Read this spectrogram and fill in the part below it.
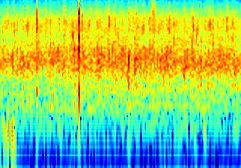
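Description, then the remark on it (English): Steady audience applause, a dense patter of many hands clapping at an even level, with a few sharper, louder claps standing out from the wash. No one speaks. “I love, yeah, you could clap for that.”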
